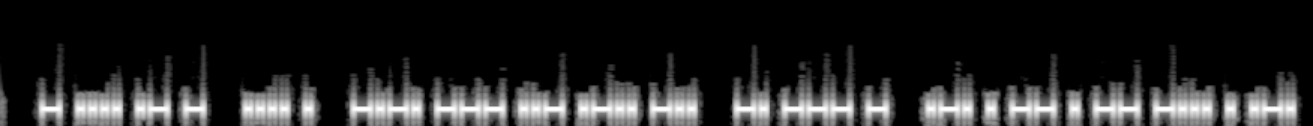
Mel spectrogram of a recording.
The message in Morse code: THAT HE COULD NOT REMEMBER

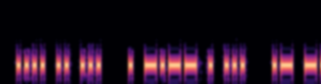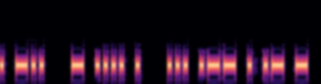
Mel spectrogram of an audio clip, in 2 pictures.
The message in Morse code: HIS EYES AND THE SWEAT

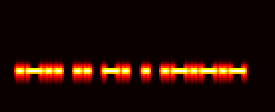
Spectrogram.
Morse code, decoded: LINE.

